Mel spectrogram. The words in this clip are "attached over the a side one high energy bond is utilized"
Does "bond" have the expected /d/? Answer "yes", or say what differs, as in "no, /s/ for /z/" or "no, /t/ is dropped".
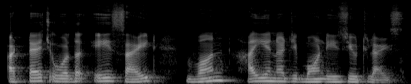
yes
